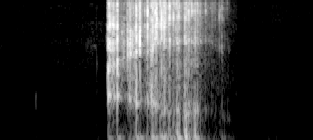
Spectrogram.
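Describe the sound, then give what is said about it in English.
A single loud crunch as someone bites into Pringles potato chips from a can, a brief burst of crackling lasting about half a second before silence. “Good crunch.”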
